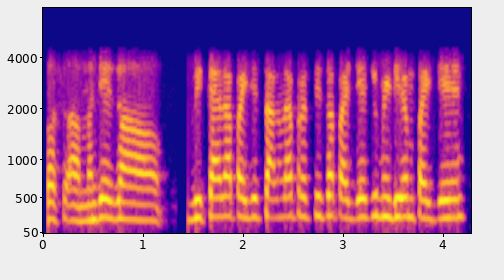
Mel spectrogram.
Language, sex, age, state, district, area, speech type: Marathi, female, 45-60, Maharashtra, Nagpur, urban, conversation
